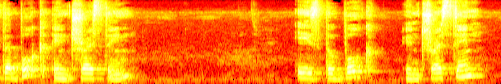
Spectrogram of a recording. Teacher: The pitch there is going up in the word interesting. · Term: rising intonation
